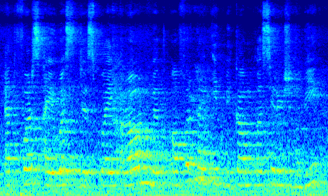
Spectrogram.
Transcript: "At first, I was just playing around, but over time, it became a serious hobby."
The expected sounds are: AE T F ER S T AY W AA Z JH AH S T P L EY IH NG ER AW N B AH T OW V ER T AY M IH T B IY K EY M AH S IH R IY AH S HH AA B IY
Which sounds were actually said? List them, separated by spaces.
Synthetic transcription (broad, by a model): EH T F ER S T AY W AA S JH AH S P L EY IH NG ER AW N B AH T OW F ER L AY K IH T B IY K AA M AH S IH R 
